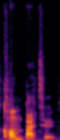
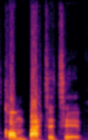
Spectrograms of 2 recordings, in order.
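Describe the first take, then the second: First: The word has no extra syllable, three in all. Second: The word has an extra syllable, four in all. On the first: The speaker calls it right. "It is combative" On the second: The speaker calls it wrong. "There's no such word as combative"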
